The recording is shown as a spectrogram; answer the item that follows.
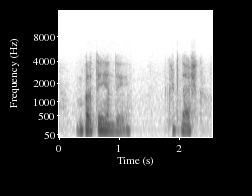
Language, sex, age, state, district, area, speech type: Punjabi, male, 18-30, Punjab, Rupnagar, rural, spontaneous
